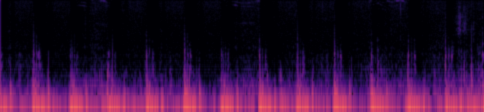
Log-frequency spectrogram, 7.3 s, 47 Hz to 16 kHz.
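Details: Person's own heart after a workout circuit of arm curls, dips, abs and diagonal pull-ups, with heart rate reported at 122: regular, fast, deep thumps, a normal raised heart rate after exercise.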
